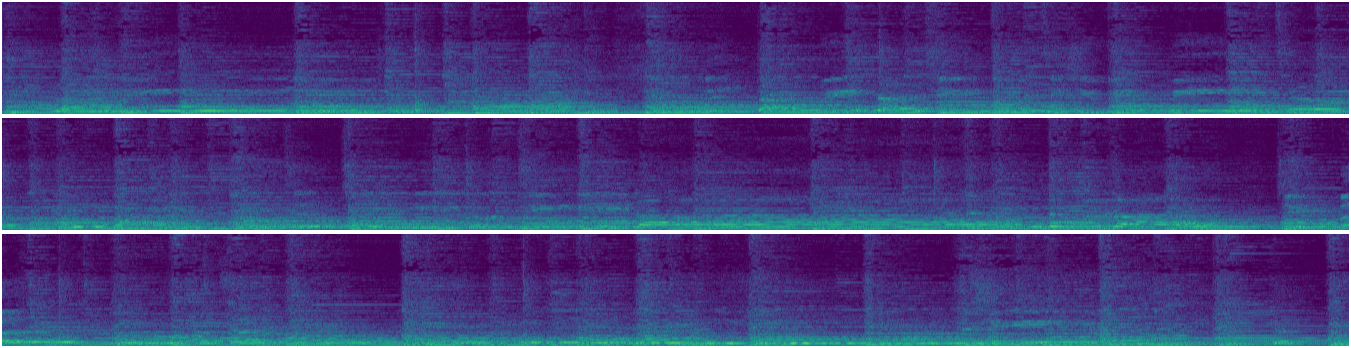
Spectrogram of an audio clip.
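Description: Cutaway acoustic guitar strummed in steady chords, playing through a song.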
